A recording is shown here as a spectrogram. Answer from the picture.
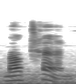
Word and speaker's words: Maoh'tann: Believe the name was Maoh'tann, correct? You are correct. Pronouncing it right.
